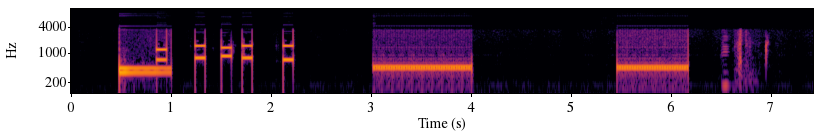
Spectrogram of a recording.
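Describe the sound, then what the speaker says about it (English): A telephone number is dialed as a quick run of separate touch-tone beeps, followed by two long steady line tones with a pause between them, then a short electronic warble. All of it is clear and close, with no talking. "I'm going to dial his phone number right now"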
